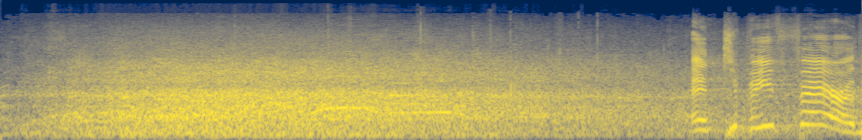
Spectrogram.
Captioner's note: audience laughs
